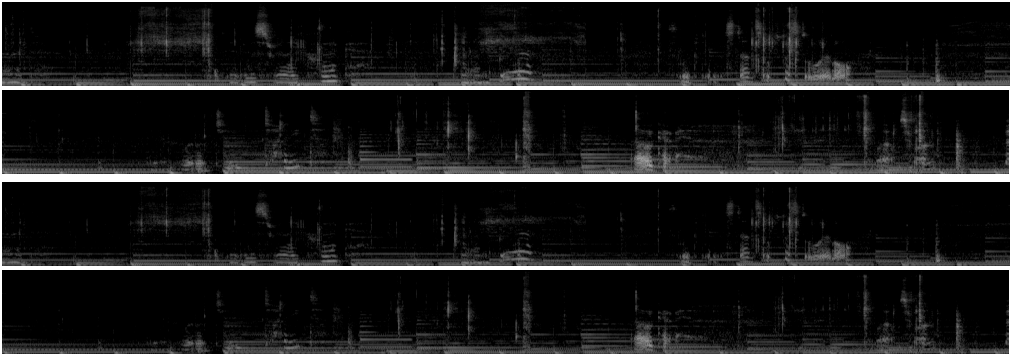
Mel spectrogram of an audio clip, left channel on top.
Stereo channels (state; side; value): quieter; right; 4.9 dB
